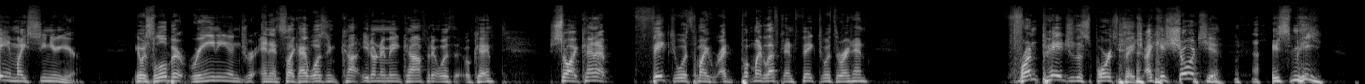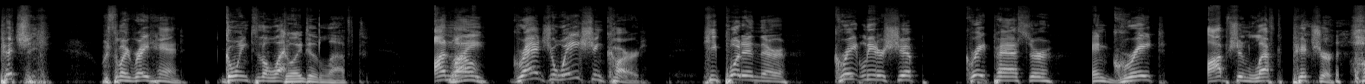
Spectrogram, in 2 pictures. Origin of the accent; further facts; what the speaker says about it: Michigan, United States; up in the UP, in my hometown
